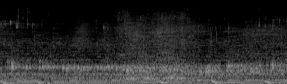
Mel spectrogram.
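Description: Water from a Keva water ionizer pours into a glass, a steady close trickle and gurgle lasting the whole moment without any speech.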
